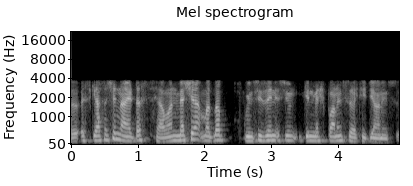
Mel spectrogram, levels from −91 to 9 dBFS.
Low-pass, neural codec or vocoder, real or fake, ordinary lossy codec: 3.6 kHz; none; real; none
